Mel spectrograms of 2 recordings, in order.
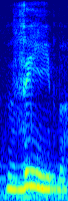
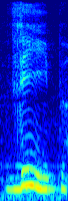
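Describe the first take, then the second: The two takes are said the same way.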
